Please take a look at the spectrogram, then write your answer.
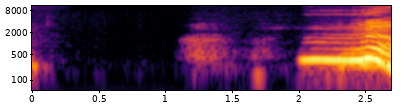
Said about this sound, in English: I don't know how I could possibly be tired, but I just had a big yawn.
